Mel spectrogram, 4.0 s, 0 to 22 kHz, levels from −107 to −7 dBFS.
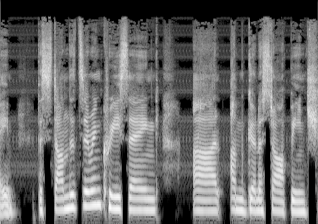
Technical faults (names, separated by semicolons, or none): timecode bleed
